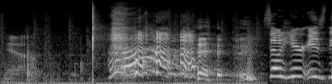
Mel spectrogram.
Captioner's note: laughing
